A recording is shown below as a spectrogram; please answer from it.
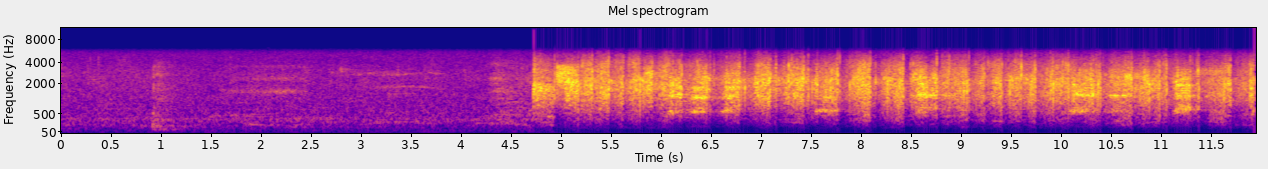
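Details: Quiet murmuring indoors, then a sudden burst of loud, sustained clapping and applause from a crowd that runs to the end.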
